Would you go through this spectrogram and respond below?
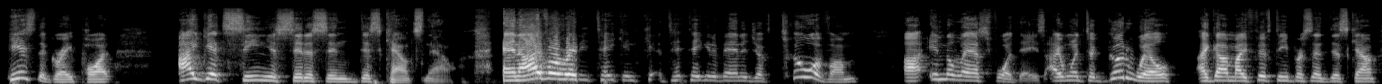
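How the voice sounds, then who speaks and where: A man's voice: a little high, big pitch swings, moderate pace. A man in his fifties hosting a podcast, talking casually and animatedly straight to his listeners, often rambling and restarting his sentences. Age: 50s. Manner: addresses listeners directly. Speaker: podcast host. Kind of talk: casual solo monologue.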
